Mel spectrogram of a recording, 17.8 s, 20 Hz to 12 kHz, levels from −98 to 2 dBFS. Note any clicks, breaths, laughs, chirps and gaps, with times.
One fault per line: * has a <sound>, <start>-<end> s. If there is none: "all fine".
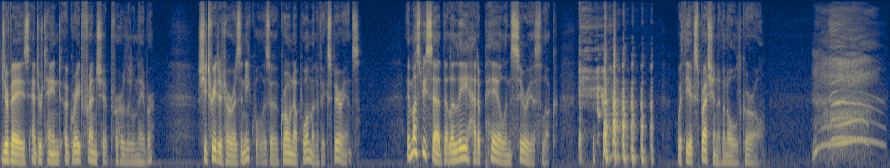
* has a laugh, 11.6-13.1 s
* has a breath, 16.2-17.7 s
